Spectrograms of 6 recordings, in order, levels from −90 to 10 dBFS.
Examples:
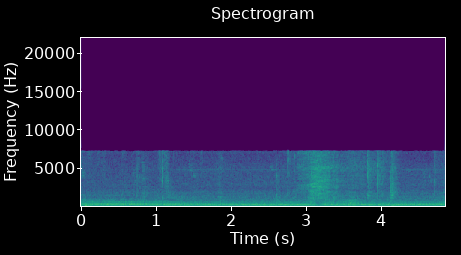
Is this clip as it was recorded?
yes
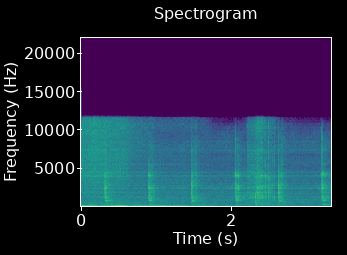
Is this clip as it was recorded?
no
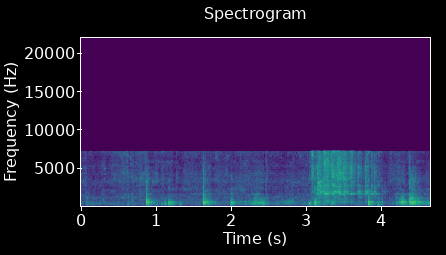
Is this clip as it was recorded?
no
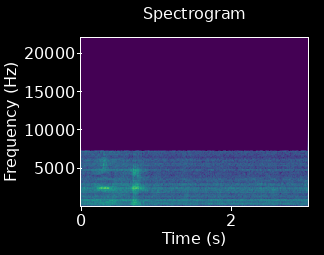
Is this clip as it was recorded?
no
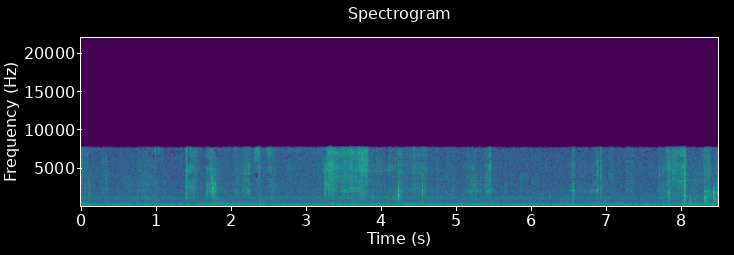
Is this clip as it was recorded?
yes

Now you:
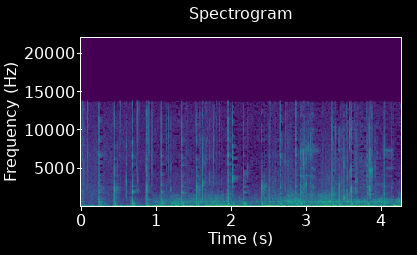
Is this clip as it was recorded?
yes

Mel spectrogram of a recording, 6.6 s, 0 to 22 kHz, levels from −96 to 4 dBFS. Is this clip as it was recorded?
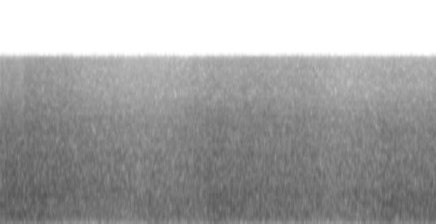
yes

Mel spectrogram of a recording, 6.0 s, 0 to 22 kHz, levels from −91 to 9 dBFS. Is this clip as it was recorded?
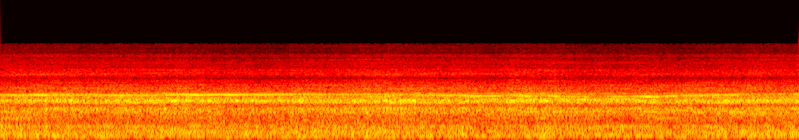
yes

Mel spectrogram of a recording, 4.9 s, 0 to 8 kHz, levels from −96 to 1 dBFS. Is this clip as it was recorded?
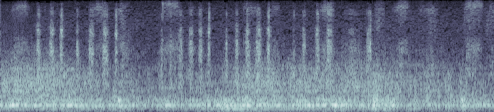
yes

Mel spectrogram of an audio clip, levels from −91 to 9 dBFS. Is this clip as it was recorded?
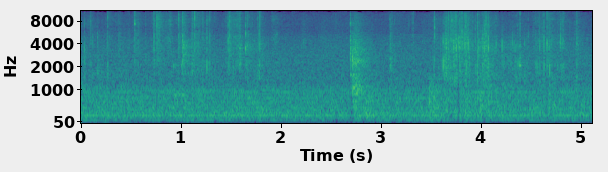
yes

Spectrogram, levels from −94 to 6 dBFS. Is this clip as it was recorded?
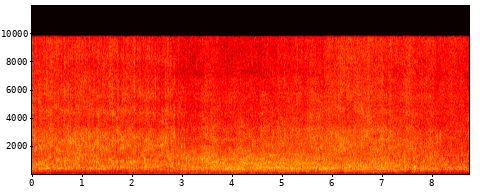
no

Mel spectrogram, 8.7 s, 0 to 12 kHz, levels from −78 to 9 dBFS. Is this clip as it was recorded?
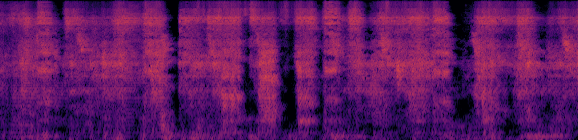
no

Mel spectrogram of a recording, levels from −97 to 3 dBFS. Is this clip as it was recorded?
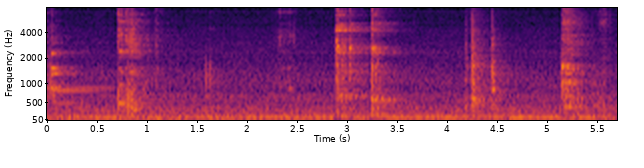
yes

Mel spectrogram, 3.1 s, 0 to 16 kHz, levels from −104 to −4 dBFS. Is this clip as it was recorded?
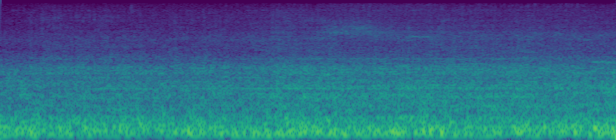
no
